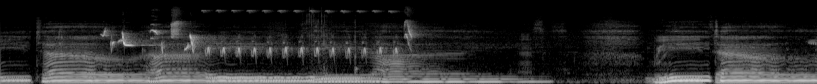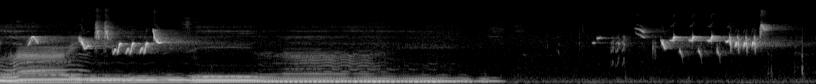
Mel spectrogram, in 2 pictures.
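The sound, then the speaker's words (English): A nightingale sings in quick trills and repeated chirping phrases while a person makes music alongside it, weaving over a sustained, low instrumental melody that swells and pauses; the bird's bright notes return alone near the end. “My big moment for me, the kind of ta-da moment in the Nightingales, yeah, it's sitting with that bird and making the music”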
